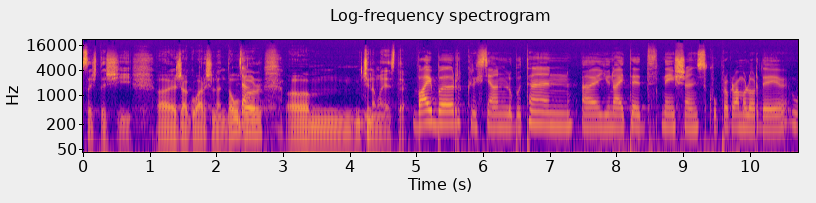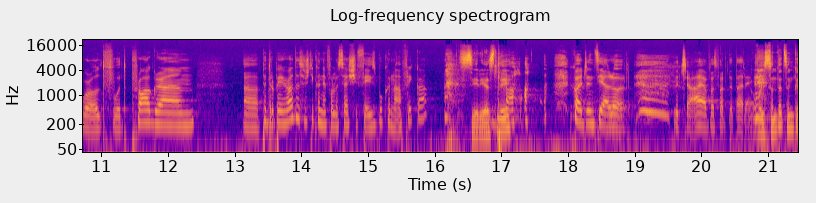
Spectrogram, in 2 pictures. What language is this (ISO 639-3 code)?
ron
